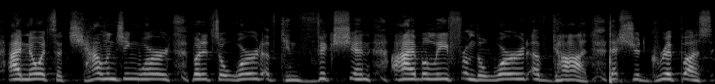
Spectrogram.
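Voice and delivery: ordinary talk

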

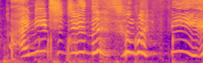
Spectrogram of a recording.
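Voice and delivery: very high panicked plea, breaking into laughter; mock panic. Patient retelling her plea to her partner, mock panic. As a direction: replay your own frantic plea, giggling. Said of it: "and I'm like".

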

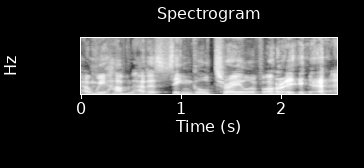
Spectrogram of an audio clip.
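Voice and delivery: imitating indignant moviegoers, laughing through it; mock outrage. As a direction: play the exasperated crowd of fans, pitch up. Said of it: "everyone's like".

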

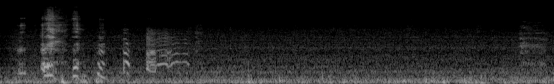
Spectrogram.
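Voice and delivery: soundless wheezing laugh close to tears; long wheezing laugh; helpless laughter. Real, not acted. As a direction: laugh till you can't breathe. Laughing after the interview.

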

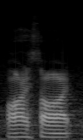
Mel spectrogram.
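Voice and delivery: normal talking voice

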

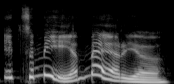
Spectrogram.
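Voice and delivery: very high cartoon plumber voice; high-pitched catchphrase, dropping at the end; Mario impression. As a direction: squeak it out like the game mascot. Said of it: "So when you say, "It's a me".

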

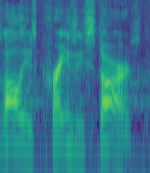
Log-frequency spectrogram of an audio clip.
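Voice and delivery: ordinary delivery

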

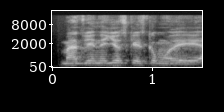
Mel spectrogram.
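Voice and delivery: ordinary talk

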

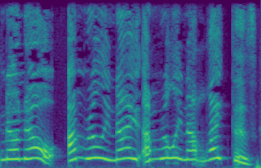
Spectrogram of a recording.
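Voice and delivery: very high, insistent pleading; pleading student. Retold or imitated. Student insisting to the librarians she is not like this. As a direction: squeal that you are really nice. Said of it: "she's like".

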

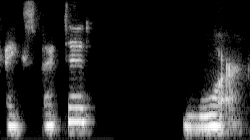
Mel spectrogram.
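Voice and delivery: a quiet let-down aside to the Lord. Retold or imitated. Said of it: "I was like".

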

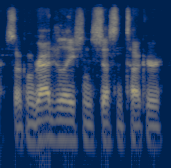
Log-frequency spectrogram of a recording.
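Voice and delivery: ordinary talk, nothing marked

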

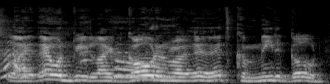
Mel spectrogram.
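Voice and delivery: ordinary delivery

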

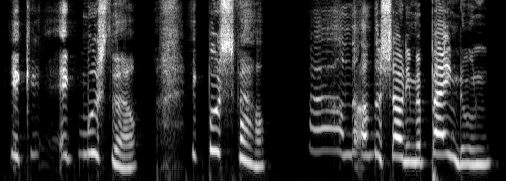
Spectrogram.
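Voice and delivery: very high, stammering fearful voice; acted terror, tripping over words; panicked. A narrator's reading. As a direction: plead in a squeaky, frightened pitch. Panicked patient justifies himself.

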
